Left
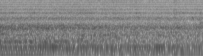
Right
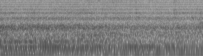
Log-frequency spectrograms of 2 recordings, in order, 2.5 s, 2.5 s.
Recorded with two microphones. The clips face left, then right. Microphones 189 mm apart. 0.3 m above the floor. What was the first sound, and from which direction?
Only background noise.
